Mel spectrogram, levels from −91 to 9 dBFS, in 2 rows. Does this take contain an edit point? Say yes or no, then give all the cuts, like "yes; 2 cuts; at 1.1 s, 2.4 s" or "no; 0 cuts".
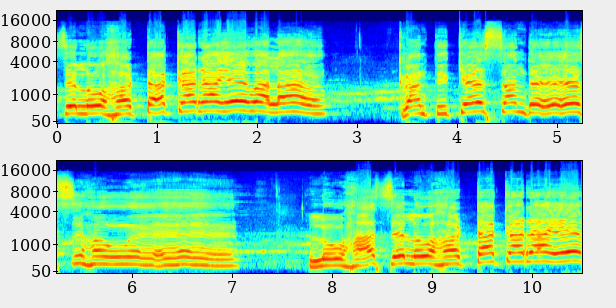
no; 0 cuts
